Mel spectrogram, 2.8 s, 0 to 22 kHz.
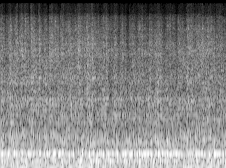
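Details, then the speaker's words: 1984 Chevy truck V8 restarted after work to fix a front tapping noise, possibly from the exhaust collector bolts. It idles smoothly and evenly with no ticking, though the owner then hears a little noise and says the cheap mufflers are internally destroyed. "other than that I don't hear anything coming from the front of the engine anymore"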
